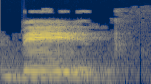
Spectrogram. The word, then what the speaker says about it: bath: This bath is इसका जो a sound है वो आप उस तरह प्रोनाउंस करेंगे जिस तरह हार्ड में प्रोनाउंस करते हैं, हार्ड एंड बाथ।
